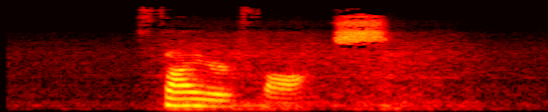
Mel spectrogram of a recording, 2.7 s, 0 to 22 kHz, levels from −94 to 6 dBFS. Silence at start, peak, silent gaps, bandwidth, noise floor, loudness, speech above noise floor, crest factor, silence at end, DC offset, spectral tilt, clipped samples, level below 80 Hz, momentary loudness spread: 0.7 s; -8 dBFS; none; 16.5 kHz; -65 dBFS; -25 LUFS; 40 dB; 22 dB; 0.7 s; under 0.1%; -1.5 dB/octave; under 0.1%; -82 dBFS; 9 LU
